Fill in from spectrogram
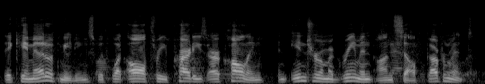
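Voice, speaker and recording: A man's voice: mid-range voice, lively intonation, quick pace. A man reading a scripted television news report as a reporter.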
